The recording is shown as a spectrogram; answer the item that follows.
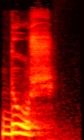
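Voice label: "душ", Komi, female; kpv audio dict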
